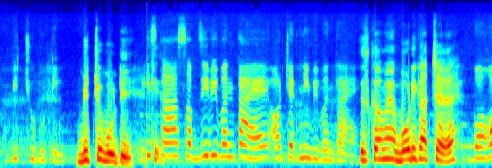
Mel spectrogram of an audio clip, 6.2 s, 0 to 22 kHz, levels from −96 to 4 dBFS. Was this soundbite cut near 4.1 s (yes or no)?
no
